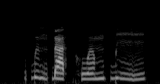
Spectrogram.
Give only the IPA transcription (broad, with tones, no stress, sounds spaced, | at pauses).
ɓ ɨ̰˧˨ ŋ ɗ a˨˩ t̚ h w ə˨˦ m ɓ i˧˩˨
